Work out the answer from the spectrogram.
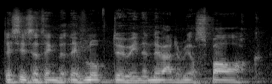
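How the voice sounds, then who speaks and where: A man's voice: on the low side, little pitch movement, brisk, a little hiss or hum. A man speaking as a teacher in an interview, enthusiastic and rambling, often repeating his phrases. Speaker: primary school teacher, interview guest. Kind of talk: conversational interview answers.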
